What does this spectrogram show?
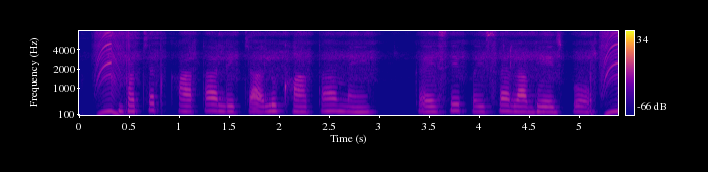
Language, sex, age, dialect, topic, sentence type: Chhattisgarhi, female, 25-30, Eastern, banking, question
